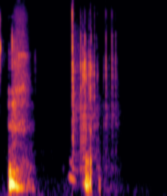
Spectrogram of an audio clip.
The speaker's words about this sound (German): okay, ich würfel.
